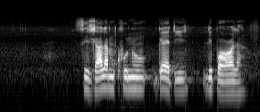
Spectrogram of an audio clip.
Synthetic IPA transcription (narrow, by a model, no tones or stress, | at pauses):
siɮalam̩kʰunuk̬etʼi | lib̥ʱɔːla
